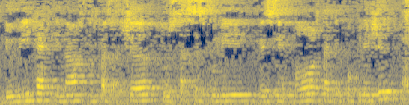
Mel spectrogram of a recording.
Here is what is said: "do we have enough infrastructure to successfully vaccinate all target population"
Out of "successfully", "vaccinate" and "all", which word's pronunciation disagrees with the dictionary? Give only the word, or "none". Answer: vaccinate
